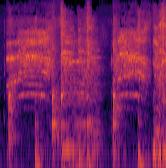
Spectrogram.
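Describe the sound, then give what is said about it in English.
A cat meows in long, drawn-out notes that hold close to one pitch, like singing. A few loud, bleat-like wails repeat with short gaps between them, and there is no talk. “That's a cat singing the blues.”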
